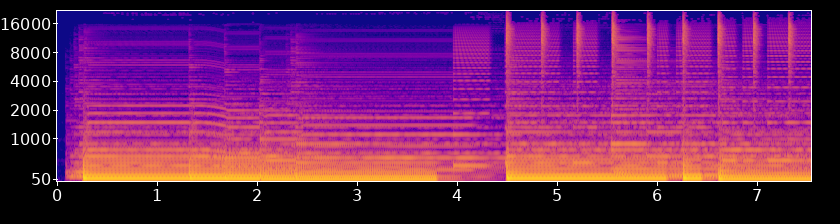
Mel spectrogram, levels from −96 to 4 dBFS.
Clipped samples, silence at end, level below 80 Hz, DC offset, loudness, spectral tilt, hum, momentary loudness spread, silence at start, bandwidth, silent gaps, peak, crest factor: under 0.1%; 0 s; -14 dBFS; under 0.1%; -14 LUFS; -7 dB/octave; none; 5 LU; 0.1 s; over 20 kHz; none; -2 dBFS; 12 dB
